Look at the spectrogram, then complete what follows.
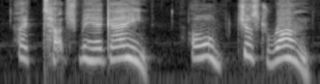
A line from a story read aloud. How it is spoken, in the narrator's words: Zack screamed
